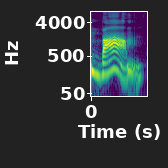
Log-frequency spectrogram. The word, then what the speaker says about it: warm: So first of all it's not said like ever and even not all the time this particular word like v most cases we will just say vam we won't even say the r particularly in Austria and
